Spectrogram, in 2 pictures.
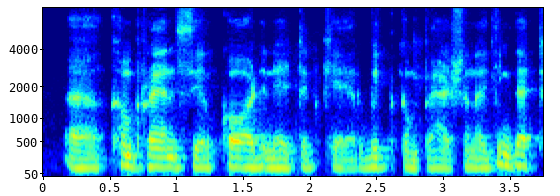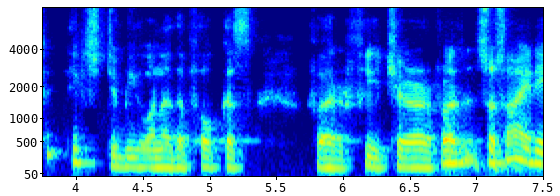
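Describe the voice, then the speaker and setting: At a moderate pace, a man with a medium-pitched voice talks with vocal fry. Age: 80s+. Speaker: retired pediatric rheumatologist. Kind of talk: interview. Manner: halting.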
